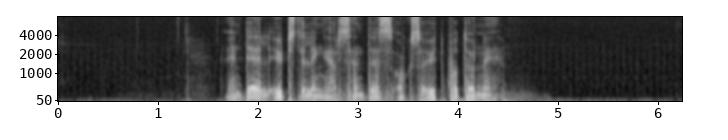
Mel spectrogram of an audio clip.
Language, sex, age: Norwegian, male, 27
